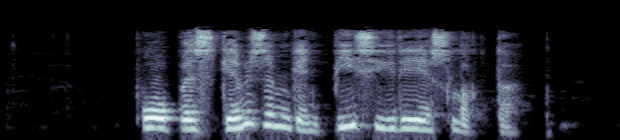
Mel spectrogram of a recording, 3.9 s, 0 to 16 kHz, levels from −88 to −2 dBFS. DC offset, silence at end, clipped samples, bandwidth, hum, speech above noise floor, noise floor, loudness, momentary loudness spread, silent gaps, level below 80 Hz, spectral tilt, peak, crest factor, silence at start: under 0.1%; 0.65 s; under 0.1%; 8.2 kHz; none; 59 dB; -76 dBFS; -16 LUFS; 16 LU; none; -62 dBFS; -3 dB/octave; -2 dBFS; 16 dB; 0.9 s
